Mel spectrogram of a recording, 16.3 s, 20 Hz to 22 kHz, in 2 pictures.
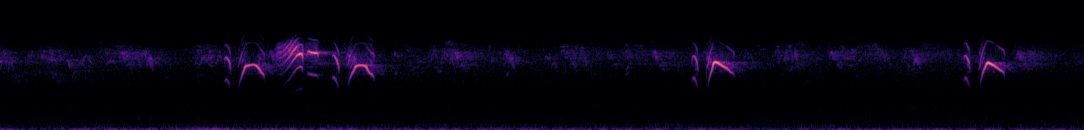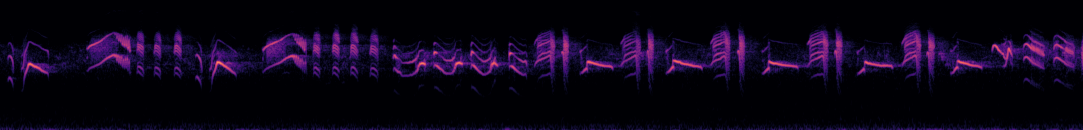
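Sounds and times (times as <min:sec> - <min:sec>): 
Icterine warbler singing: 0:00.0 - 0:16.2.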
